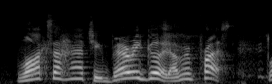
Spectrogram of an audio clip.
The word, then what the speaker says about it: Loxahatchee: this place is hard to pronounce can you pronounce it loxahatchee loxahatchee very good i'm impressed a lot of golf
